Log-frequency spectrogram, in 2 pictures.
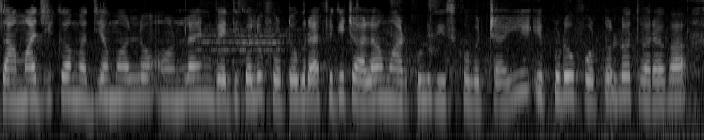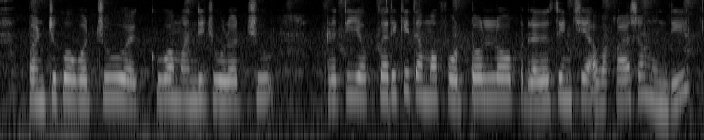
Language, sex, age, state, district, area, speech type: Telugu, female, 18-30, Telangana, Bhadradri Kothagudem, urban, spontaneous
